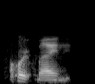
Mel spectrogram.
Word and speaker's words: Kortbein: Kortbein. – Could you spell it? – Okay. K-O-R-T-B-E-I-N. – E-I-N? – Yeah.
